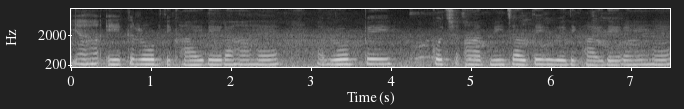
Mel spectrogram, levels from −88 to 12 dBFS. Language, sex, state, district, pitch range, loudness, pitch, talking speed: Hindi, female, Uttar Pradesh, Muzaffarnagar, 220-235 Hz, -16 LUFS, 225 Hz, 135 wpm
